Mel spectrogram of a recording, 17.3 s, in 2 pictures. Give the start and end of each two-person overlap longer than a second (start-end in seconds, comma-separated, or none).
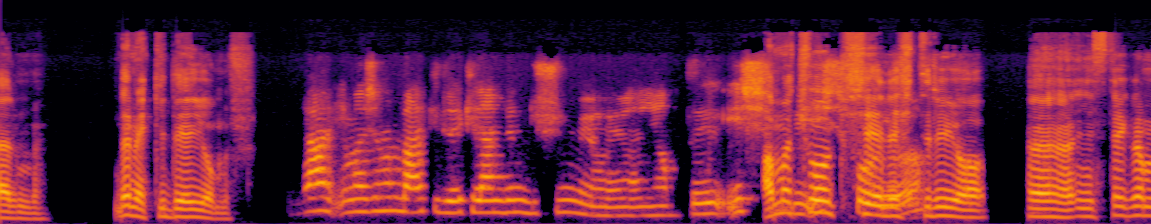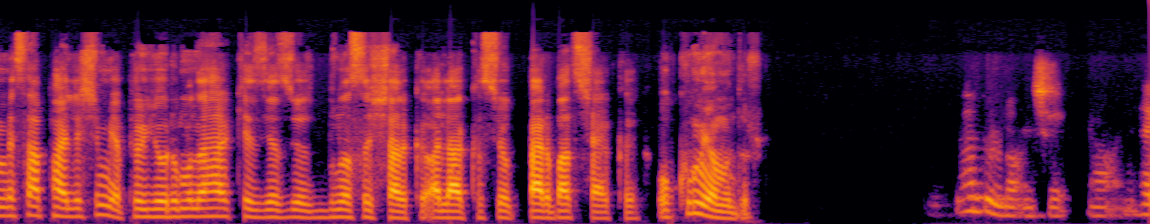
5.7-7.0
